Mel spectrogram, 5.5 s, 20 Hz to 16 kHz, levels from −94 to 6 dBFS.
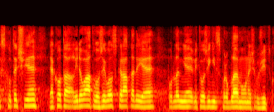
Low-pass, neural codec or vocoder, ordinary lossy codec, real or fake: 7.2 kHz; codec, 16 kHz, 2 kbps, X-Codec, HuBERT features, trained on LibriSpeech; MP3, 48 kbps; fake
